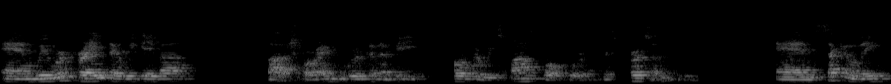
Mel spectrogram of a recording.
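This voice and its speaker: A man's voice: mid-range voice, steady tone, moderate pace, a little hiss or hum. An older Mexican-American man with a Mexican Spanish accent, telling family stories at a library talk with many hesitant fillers. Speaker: guest speaker. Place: large room at a public library. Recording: echoey room, far from mic, dull.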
